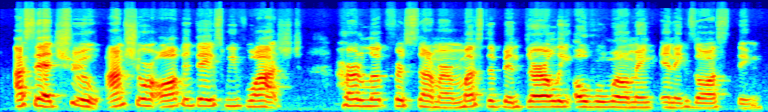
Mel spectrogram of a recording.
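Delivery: normal talking voice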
